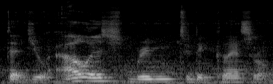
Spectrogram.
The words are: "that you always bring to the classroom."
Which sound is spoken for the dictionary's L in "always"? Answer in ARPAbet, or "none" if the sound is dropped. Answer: none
